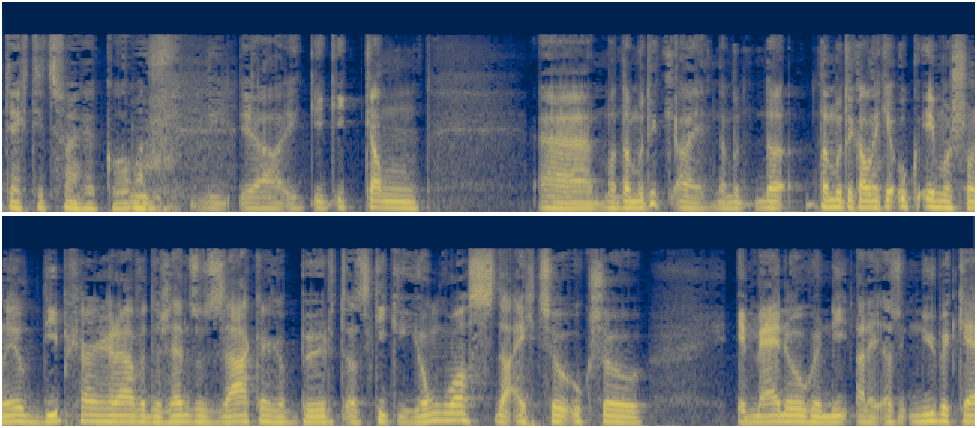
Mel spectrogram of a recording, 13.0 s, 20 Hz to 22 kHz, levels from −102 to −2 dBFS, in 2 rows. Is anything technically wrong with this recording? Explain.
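Yes. Throughout the speech, the voice sounds rough and grainy, with a hiss filling the gaps between pitch harmonics and a thin, somewhat synthetic top band. The likely cause is low-delay AAC compression such as AAC-ELD. Its very short frames resolve harmonics poorly, so at a rate that fits roughly 32 kbps the spare bits run out. Unlike a plain low-pass or narrowband limit, the highs are still present but sound artificial, and the grain sits inside the voice rather than being a steady background noise.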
